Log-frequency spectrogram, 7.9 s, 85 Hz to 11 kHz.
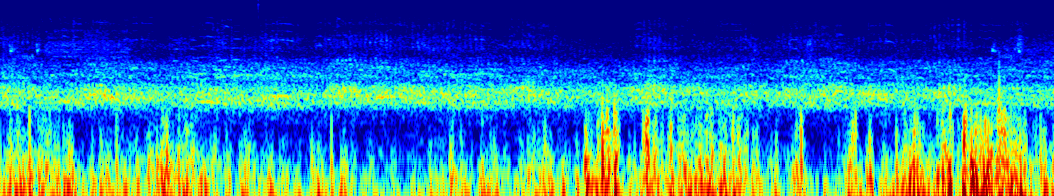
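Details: Migrating sandhill cranes on the Platte River, Nebraska, in March 2017: a dense, continuous chorus of rolling, rattling calls from many birds, over low rumbling thumps of wind or handling noise.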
